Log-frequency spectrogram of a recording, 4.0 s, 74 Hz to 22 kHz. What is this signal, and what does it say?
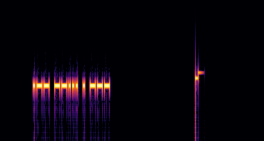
Morse code, heard as a keyed tone, about 44 wpm, 700 Hz. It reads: W7EO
